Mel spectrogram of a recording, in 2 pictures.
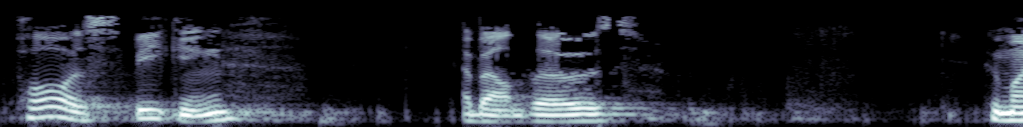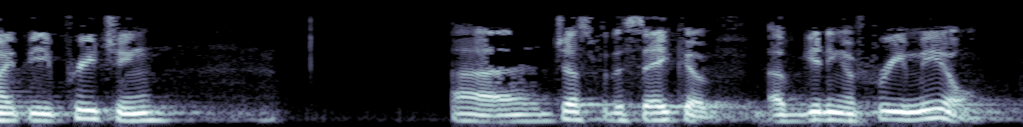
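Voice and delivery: slow, loud pulpit reading of scripture; preaching. Acted. Pastor reading Philippians to the congregation, slow preaching voice. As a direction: lean into each phrase like a sermon.

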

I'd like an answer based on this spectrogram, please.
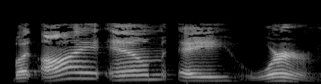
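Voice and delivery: very slow, weighty reading; slow solemn reading. Acted. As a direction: let the words sink in slowly. Reads verse very slowly.

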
